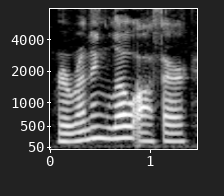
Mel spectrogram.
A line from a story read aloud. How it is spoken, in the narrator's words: she sighed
